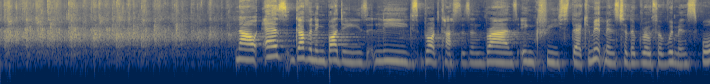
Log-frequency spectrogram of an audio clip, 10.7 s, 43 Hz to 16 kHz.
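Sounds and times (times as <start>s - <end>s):
audience applauding to welcome panel guests: 0.0s - 3.5s
speech: 3.5s - 10.6s.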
